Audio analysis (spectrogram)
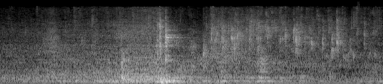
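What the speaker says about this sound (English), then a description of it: "some hot water going here. Pressure test time." Hot water running from a hotel room shower at the Super 8 in Sioux Falls, South Dakota, a steady close rushing spray that swells in the middle, heard alone without talking.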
